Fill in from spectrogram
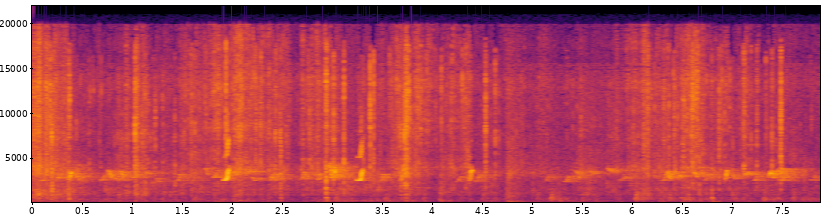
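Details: Relaxing chicken chirping: many high, thin peeps rise and fall through the stretch, with short upward-flicking chirps every second or so and light pecking clicks underneath.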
